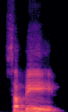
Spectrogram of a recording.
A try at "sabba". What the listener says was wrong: You go back again. You said Sabbe. See? This is the common mistake.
